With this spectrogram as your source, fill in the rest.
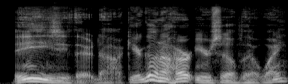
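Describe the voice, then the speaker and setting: A man does a put-on character voice in an Appalachian accent, rumbling at a fairly low pitch with very wide pitch swings. He keeps a moderate pace on a very clean recording with a silent background. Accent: Appalachian mountain dialect. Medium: read story. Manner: folksy, drawling, calmly threatening.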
